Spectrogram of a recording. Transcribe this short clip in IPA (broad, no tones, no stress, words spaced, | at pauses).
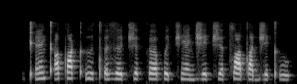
kʼɛ̃kʼɐtˤu kʼɯtʼə zət͡ʃɐ kɐpə t͡ʃɛ̃d͡ʒɛt͡ʃɐ t͡sutˤud͡ʒɛkʼu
